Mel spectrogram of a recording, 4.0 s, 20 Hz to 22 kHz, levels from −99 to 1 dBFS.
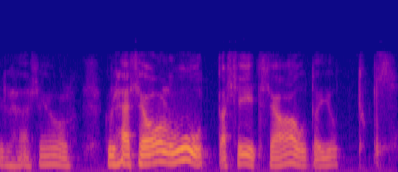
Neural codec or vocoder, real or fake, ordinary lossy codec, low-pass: none; real; Opus, 24 kbps; 7.2 kHz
